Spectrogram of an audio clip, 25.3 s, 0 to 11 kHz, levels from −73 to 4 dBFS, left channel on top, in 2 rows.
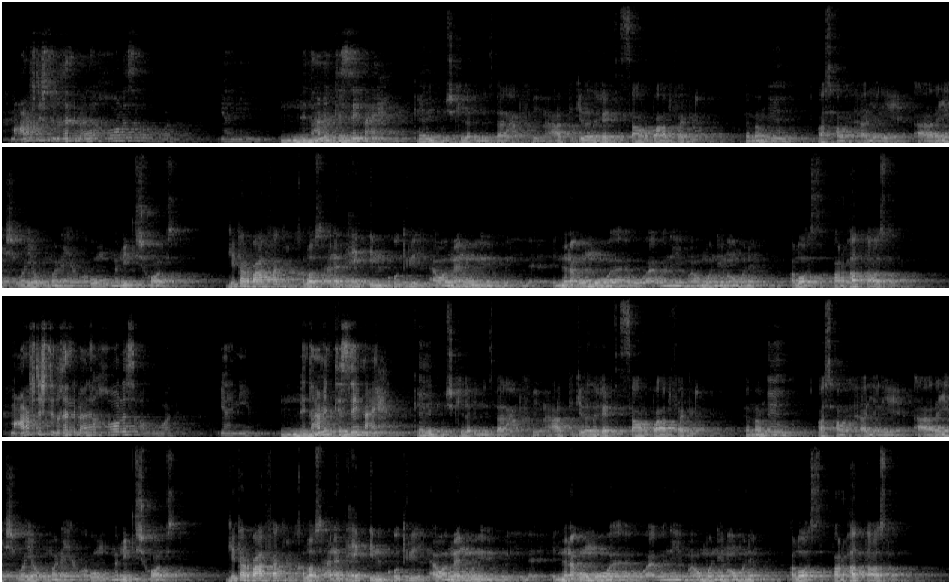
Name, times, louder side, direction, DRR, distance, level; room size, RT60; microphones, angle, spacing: voice 1, 0.0-2.3 2.9-3.3 4.0-5.2 5.5-5.8 10.2-10.5, right 3 dB, 80° right, 6 dB, 0.4 m, -33 dB
voice 2, 3.7-4.6 5.5-9.2 9.9-10.2 10.9-14.9 15.6-22.7 23.1-24.6, right 1 dB, 15° right, 3 dB, 0.4 m, -28 dB
5.4 x 3.6 x 5.4 m, 2.1 s
head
